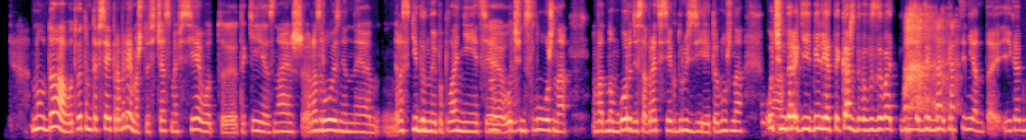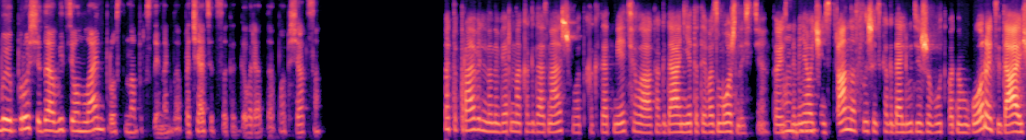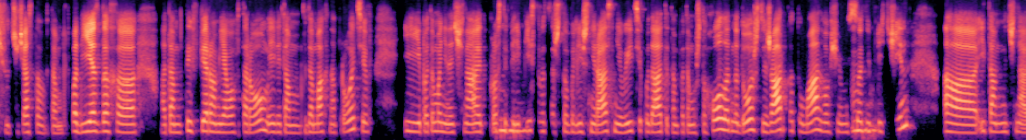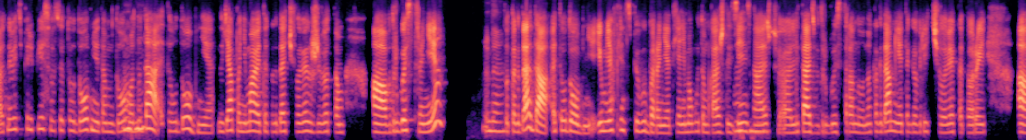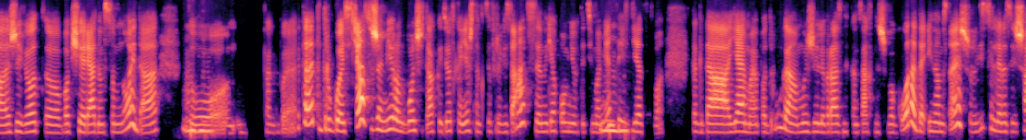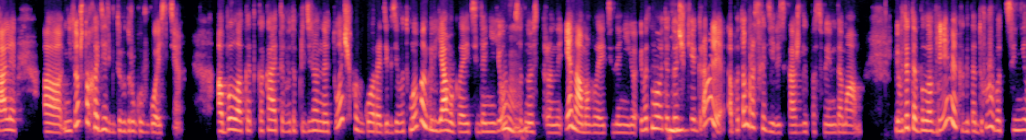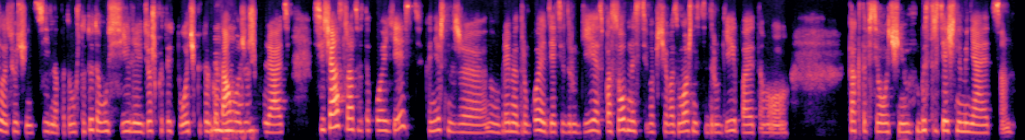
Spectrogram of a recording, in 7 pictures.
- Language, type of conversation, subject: Russian, podcast, Как ты обычно берёшь паузу от социальных сетей?
- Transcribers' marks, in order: chuckle; tapping; unintelligible speech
